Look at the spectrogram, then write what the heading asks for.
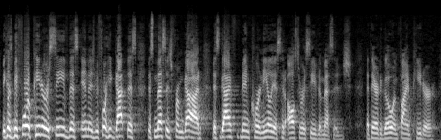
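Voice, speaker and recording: A man's voice: fairly high pitch, fairly quick, hardly any pauses. Pastor guy giving a sermon, chatty and jokey, keeps asking the church questions. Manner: conversational, joking, quizzes the congregation.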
